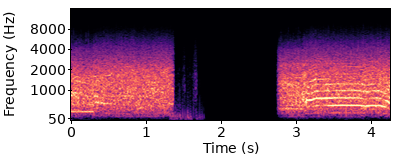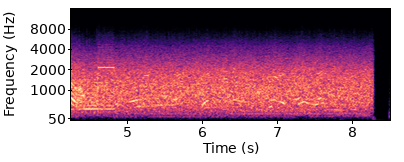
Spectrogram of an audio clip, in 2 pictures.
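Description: CB radio receiver on channel 28 picking up a long-distance skip transmission. A weak, garbled voice sits buried in heavy static. The squelch closes to dead silence for about a second and a half, then another carrier opens with a faint, unintelligible voice under the same steady hiss.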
